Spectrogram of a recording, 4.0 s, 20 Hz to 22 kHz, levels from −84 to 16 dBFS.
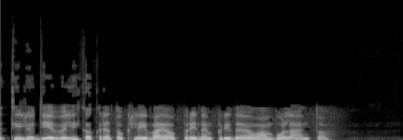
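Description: At 0.85 s the receiver loses its digital signal and cross-faded over roughly 0.29 s to the station's AM broadcast, a case of digital radio blending to analogue. Until it blends back at 3.53 s, the speech loses its upper treble, so consonants turn dull and muffled, a steady hiss sits well beneath the speech, and the level shifts by about 1 dB at each blend.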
